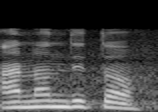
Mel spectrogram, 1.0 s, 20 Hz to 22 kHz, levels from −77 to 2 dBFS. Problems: constant background noise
